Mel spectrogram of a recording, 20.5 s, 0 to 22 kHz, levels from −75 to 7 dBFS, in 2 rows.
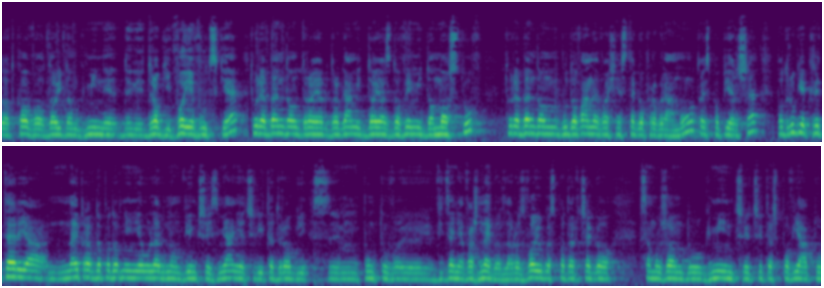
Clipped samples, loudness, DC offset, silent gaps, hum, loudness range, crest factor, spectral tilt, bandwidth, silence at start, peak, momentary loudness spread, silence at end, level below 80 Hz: under 0.1%; -19 LUFS; under 0.1%; none; none; 5 LU; 16 dB; -7.5 dB/octave; 13.5 kHz; 0 s; -2 dBFS; 9 LU; 0 s; -56 dBFS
